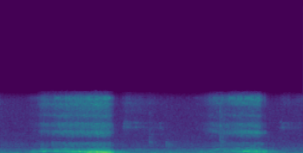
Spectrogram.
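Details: A Bulldog fast asleep and very relaxed snores loudly: two long, rough, rattling breaths, each about a second long, separated by a quiet pause of roughly a second and a half.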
